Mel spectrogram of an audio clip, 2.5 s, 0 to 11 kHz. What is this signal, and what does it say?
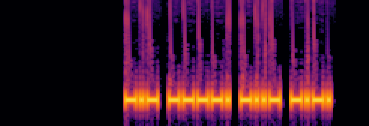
Morse code, heard as a keyed tone, about 46 wpm, 700 Hz. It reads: K9XC
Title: USA Call Signs - 4 Characters - 50wpm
